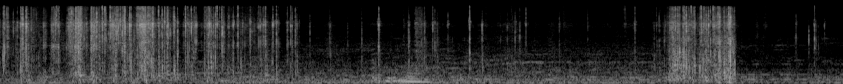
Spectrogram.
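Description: A plastic bag crinkles and rustles in a hand.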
